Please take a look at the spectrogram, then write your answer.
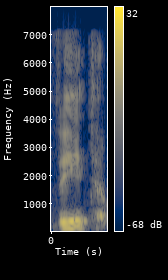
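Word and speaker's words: βήτα: bit and you make the sound of vita which sounds like an english v you should be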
